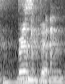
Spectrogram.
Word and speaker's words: Brisbane: See, we would say Brisbane because we pronounce No, all that's the incorrect. Brisbane.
